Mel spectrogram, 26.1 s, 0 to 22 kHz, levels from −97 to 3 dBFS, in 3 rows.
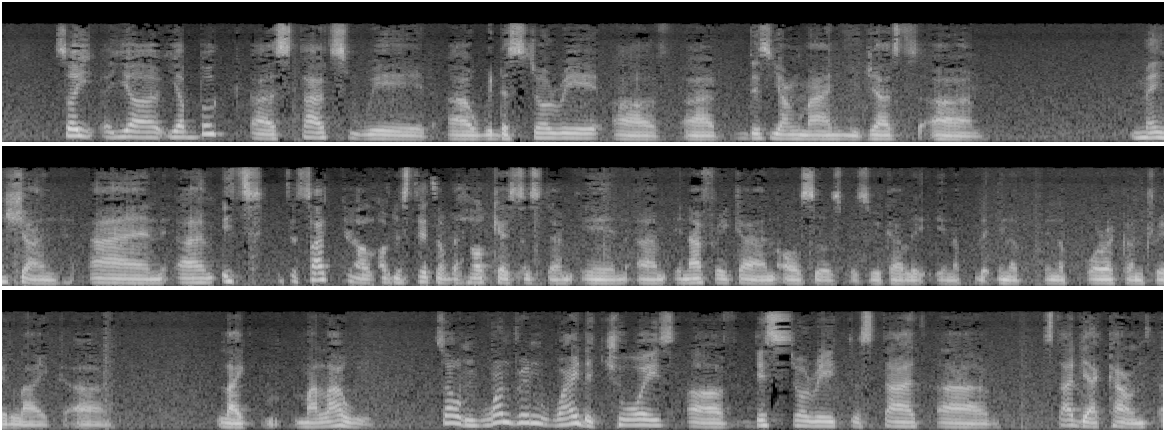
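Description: Across the whole recording the speech has a rough, grainy texture, with noise filling the gaps between harmonics and a synthetic-sounding top band. This is likely low-delay AAC compression, AAC-ELD at a low bitrate around 32 kbps. Its short frames resolve pitch poorly, which is why the coarseness stays constant rather than coming and going like packet damage.

From 10.65 to 12.25 s the talker's level sags in pieces, dipping by roughly 15 dB at its deepest and losing about a second in total. This is likely speech suppressed in double talk: the echo canceller, hearing both sides at once, turned the near talker down. Unlike a network dropout, the sound thins and ducks rather than breaking into noise.

Just after, at 12.58 to 12.66 s, a brief scrap of a second voice appears, about 20 dB below the main speech. This is likely the other side's voice leaking through, loudspeaker echo that the canceller failed to remove. 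It is a separate, faint voice, not a distortion of the talker.

At 16.49 to 16.55 s, about 40 ms goes missing and is replaced by a short smeared, phasey patch, which fits two AAC frames lost and filled by concealment from the last good spectrum. A longer one of about 80 ms at 23.25 to 23.39 s fits four lost frames. Unlike double-talk suppression, these are abrupt, momentary smears rather than gradual level dips.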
